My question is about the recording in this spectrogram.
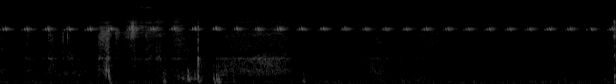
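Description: A cricket chirping steadily in the background, about five short high chirps a second. Paper rustles and slides a few times in the first half as the pages of a book are handled.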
